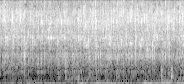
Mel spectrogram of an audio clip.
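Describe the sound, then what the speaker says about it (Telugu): Chicken pieces frying in a pan of oil, a steady close crackle and hiss with faint low hum beneath, moderately quiet and uninterrupted, no talking. "ఇలా ఫ్రై చేసుకొని తీసుకోవాలి పక్కకి."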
